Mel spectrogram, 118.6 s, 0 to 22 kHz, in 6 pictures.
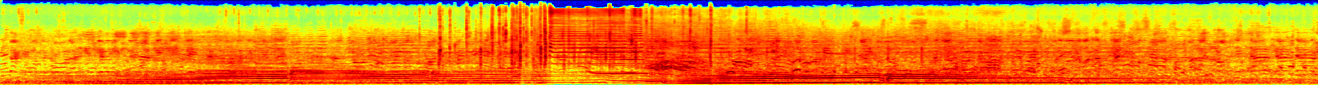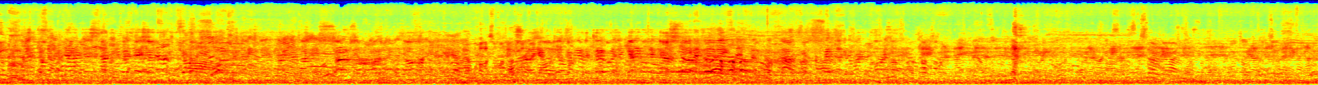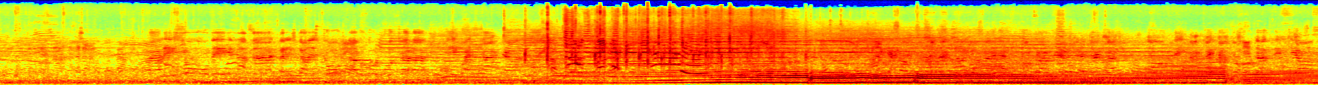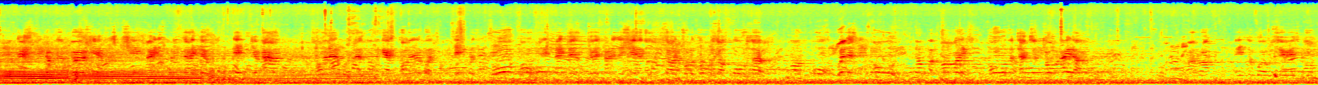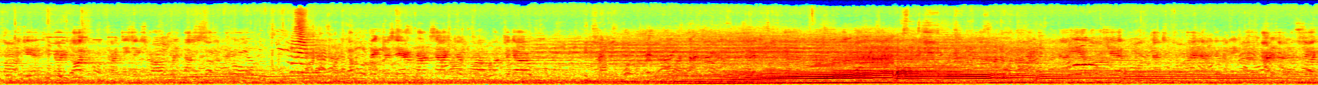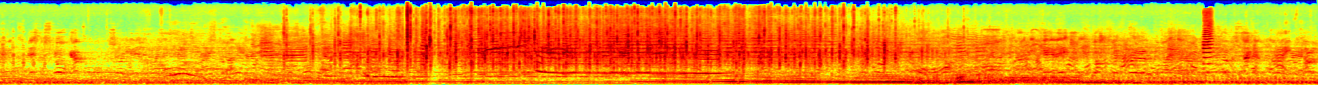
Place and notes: Brands Hatch Circuits Ltd, Brands Hatch Road, Fawkham, Longfield, United Kingdom - World Superbikes 2000 ... Superpole (cont) ...
World Superbikes 2000 ... Superpole (contd) ... one point stereo mic to minidisk ...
